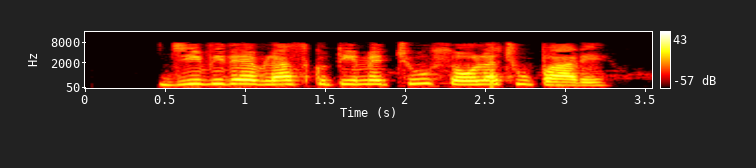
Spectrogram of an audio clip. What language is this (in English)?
Esperanto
